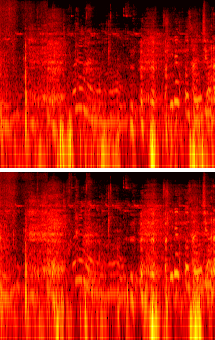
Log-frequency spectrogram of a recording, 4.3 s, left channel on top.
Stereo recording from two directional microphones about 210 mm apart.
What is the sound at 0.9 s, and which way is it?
Horse, 10° right (ahead or behind).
